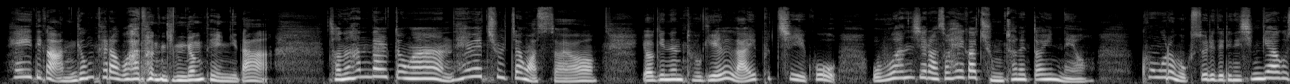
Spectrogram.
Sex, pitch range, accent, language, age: female, 180-265 Hz, native, Korean, 20-39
